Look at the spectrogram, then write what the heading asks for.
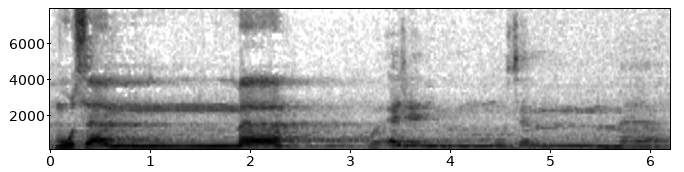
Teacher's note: مسمى مكن الغنة فك الميم المشدة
